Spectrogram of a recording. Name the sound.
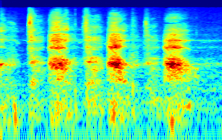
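imitated gasping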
